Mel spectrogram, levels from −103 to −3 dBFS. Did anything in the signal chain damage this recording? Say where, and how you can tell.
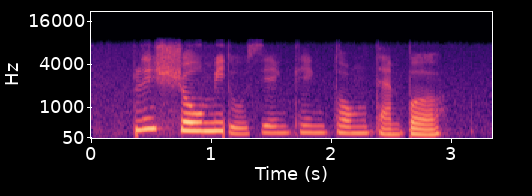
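Yes. Between 0.45 and 2.99 s the call processing's automatic gain rising is audible. The input dropped by about 12 dB, and the control answered by raising its gain about 4 dB over more than two seconds. The room noise swells along with the voice, which is how it differs from the talker moving near 1 s and 2 s. A talker changing distance alters the voice level but leaves the background floor where it was.

At 1.09 to 1.11 s there is a skip ahead in the network and jitter-buffer stage. About three quarters of a second of audio is gone, and the two sides are butted together with no silence and no concealment fill. A packet-loss dropout would leave a gap or a smeared, buzzy patch. Here playback simply jumps forward, because later audio was already waiting and the delay was cut abruptly instead of being bridged.

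From 1.19 to 1.99 s comes a jitter buffer speed-up. The speech runs at about 113% of normal pace with its pitch unchanged, and it sounds hurried. Roughly a tenth of a second was trimmed out as many short pitch-period slices to drain excess buffered delay. The steady pitch is what separates it from a resampling or clock error, since that would raise the pitch along with the tempo.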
